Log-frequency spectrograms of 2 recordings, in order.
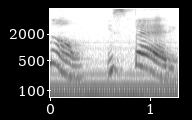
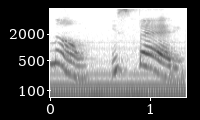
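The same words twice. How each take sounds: First: There is a pause after não. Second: The same.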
